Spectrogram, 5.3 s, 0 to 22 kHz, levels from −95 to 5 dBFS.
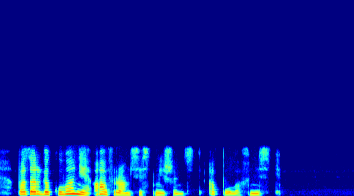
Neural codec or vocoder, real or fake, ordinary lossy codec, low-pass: none; real; Opus, 32 kbps; 5.4 kHz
